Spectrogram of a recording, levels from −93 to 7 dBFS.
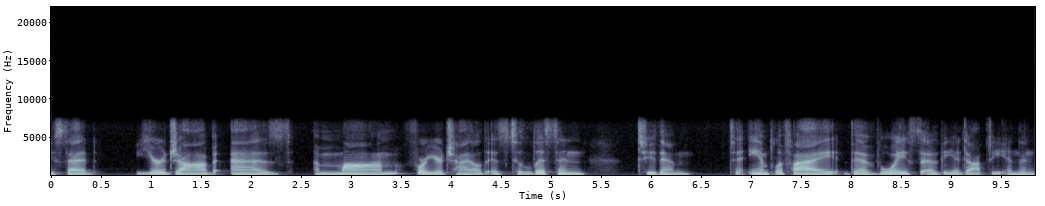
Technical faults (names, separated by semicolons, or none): AMR rate drop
